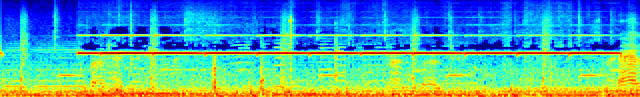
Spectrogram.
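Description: A car's electronic warning tone: one steady, high-pitched beep held on and on, cut off for under a second near the start and then sounding again without a break. Music plays faintly underneath.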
